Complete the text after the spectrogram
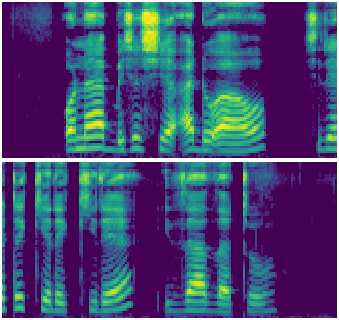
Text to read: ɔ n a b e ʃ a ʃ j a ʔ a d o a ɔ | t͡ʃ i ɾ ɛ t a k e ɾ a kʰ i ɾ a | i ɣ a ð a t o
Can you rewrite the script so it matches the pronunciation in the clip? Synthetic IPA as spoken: ɔ n a b e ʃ a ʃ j a ʔ a d o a ɔ | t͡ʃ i ɾ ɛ t e k e ɾ e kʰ i ɾ ɛ | i ð a ð a t o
